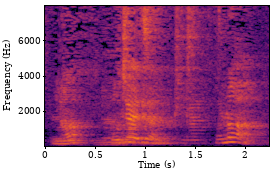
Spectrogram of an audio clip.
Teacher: язык упирается куда? В твердое небо и произносится на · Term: церебральная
